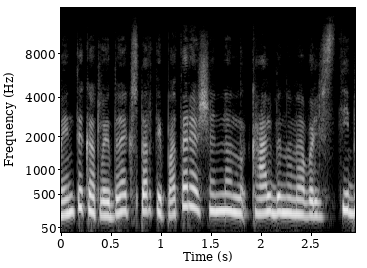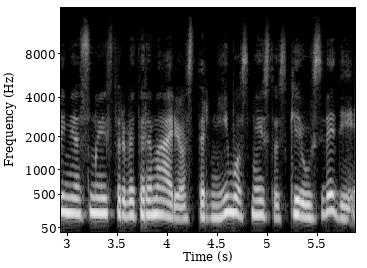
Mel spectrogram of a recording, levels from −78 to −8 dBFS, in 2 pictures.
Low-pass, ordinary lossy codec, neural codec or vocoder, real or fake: 14.4 kHz; AAC, 64 kbps; autoencoder, 48 kHz, 32 numbers a frame, DAC-VAE, trained on Japanese speech; fake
